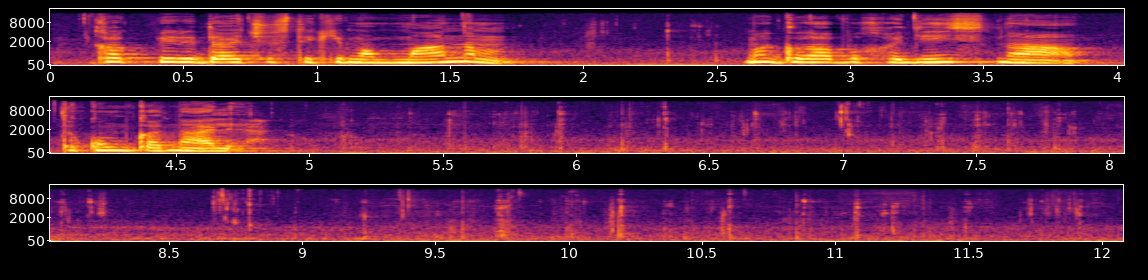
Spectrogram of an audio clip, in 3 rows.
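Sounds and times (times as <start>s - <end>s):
closed-mouth chewing: 1.8s - 2.6s, 4.8s - 12.0s.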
